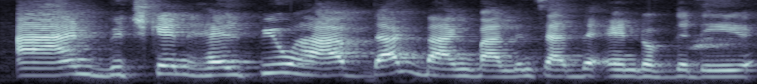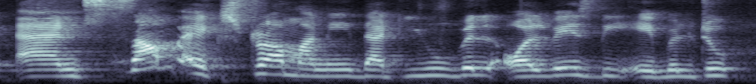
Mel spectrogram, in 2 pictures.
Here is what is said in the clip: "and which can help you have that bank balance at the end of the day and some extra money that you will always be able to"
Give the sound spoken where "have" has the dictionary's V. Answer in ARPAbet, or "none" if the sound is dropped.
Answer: V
